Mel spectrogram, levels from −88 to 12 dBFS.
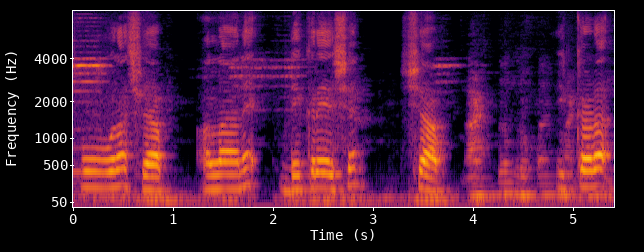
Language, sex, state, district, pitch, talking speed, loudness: Telugu, male, Andhra Pradesh, Sri Satya Sai, 175 Hz, 65 wpm, -15 LUFS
